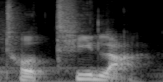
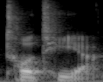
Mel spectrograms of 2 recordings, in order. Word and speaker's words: tortilla: 抱怨 OK 的，来，所以这个人可以，下一个。When you're eating tortilla chips，所以这个字很酷，那个墨西哥的食物，tortilla，它的发音很有趣哦，它不是念作 tortilla，我听来听去就是 tortilla，OK，、okay? 所以就是他们所吃的 tortilla 是一种面饼，tortilla。好，所以这里说的 tortilla 怎么了呢？When you're eating tortilla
